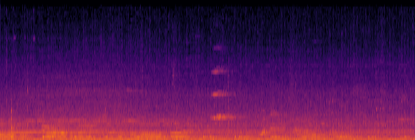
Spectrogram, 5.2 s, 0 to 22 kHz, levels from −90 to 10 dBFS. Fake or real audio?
real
